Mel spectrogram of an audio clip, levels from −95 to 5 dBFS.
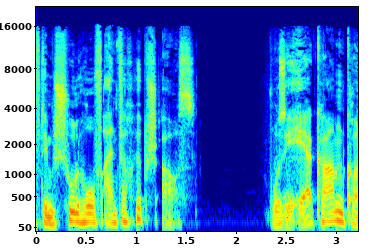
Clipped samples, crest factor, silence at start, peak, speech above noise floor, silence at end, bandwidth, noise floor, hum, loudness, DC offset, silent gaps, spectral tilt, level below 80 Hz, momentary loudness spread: under 0.1%; 18 dB; 0 s; -8 dBFS; 56 dB; 0 s; 16.5 kHz; -79 dBFS; none; -24 LUFS; under 0.1%; none; -4.5 dB/octave; -48 dBFS; 8 LU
